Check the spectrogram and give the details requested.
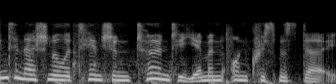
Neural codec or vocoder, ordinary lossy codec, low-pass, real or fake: none; Opus, 16 kbps; 7.2 kHz; real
